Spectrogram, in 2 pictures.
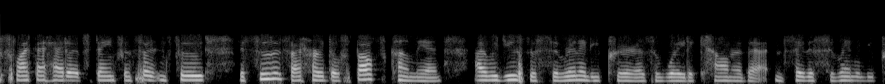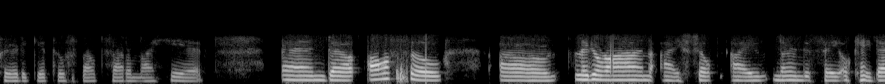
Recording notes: from the 100 Pounders Phone Meeting on 12/11/20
